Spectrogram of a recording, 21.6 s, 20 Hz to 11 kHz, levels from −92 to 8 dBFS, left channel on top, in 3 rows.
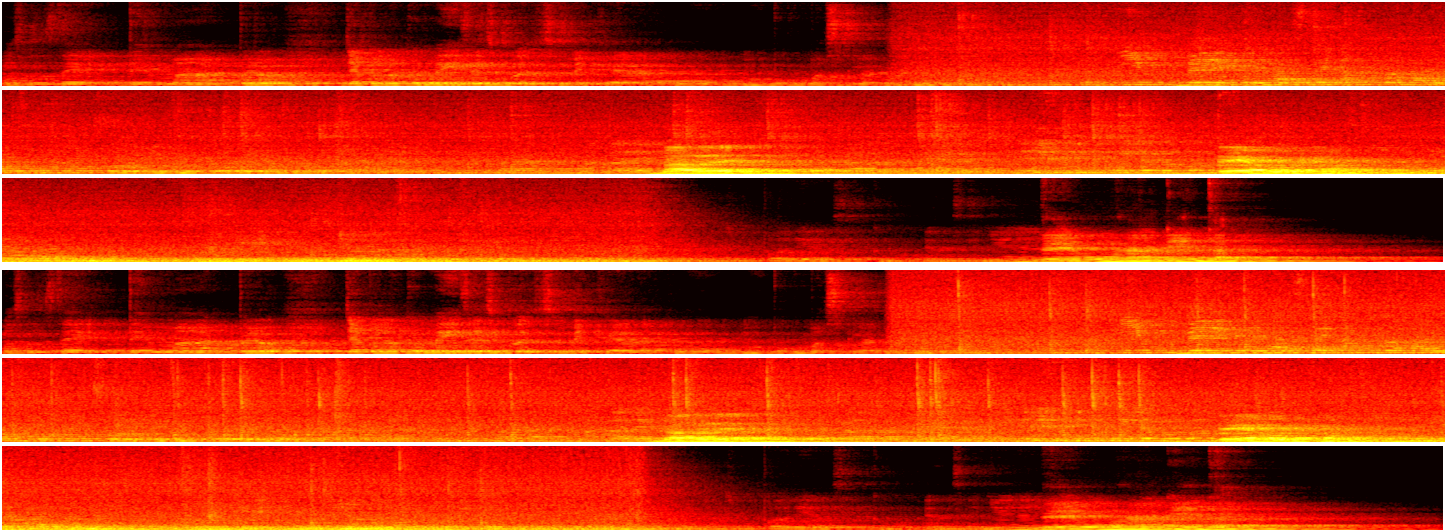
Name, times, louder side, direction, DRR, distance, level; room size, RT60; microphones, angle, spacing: voice 1, 0.0-5.2 5.6-19.7, equal, 15° right, -3 dB, 1.5 m, -32 dB
sound 1, 4.4-17.7, right 1 dB, 55° right, 0.8 m, -27 dB
voice 2, 10.4-11.1 13.1-14.0 19.5-20.6, left 1 dB, 55° left, -2 dB, 1.4 m, -18 dB
17.0 x 8.6 x 2.3 m, 2.6 s
head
